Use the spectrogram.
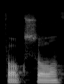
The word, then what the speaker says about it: forecastle: on about forecastle um it's pronounced folk soul foxhole whatever you want to say um great so let's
